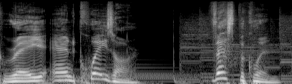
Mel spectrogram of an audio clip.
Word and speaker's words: Vespiquen: Vespiquen. There is only one E. I know it's weird, but it's definitely not Vespiquen.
